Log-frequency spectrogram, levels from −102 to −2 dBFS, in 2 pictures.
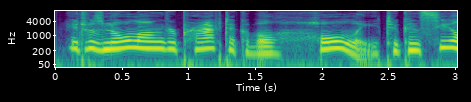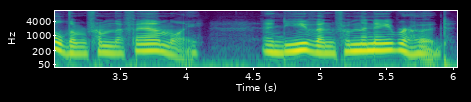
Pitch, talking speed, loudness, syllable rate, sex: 195 Hz, 170 wpm, -15 LUFS, 5.2 syllables/s, female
